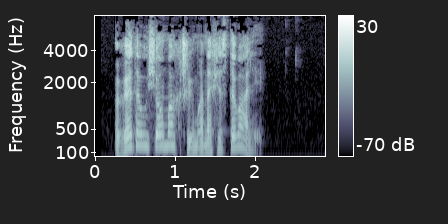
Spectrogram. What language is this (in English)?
Belarusian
